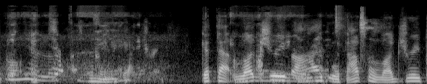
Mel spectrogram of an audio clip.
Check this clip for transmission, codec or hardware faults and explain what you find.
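Two faults show up in this speech clip, both typical of a hands-free call.

Speech suppressed in double talk occurs at 0.0–0.22 s, 0.4–0.8 s, 1.22–1.62 s and 2.67–3.31 s. The voice dips while the far side talks. The dips reach roughly 15 dB at the deepest. The likely cause is an echo canceller that mistook overlapping talk for echo and attenuated both.

Echo leak appears at 0.0–1.47 s, 1.63–1.78 s, 2.29–3.03 s and 3.21–3.83 s. A copy of the voice returns about 246 ms late. It ranges from roughly 25 dB below the speech to about equal level, reaching equal level by the end. This likely comes from a loudspeaker echo the canceller failed to remove.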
